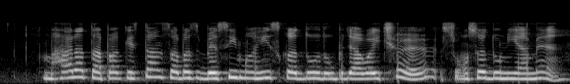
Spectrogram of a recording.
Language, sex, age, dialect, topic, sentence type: Maithili, female, 36-40, Bajjika, agriculture, statement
